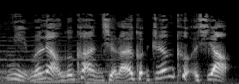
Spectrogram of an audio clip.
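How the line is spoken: Mocking laughter. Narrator (Chinese): 内特指着他们大笑起来

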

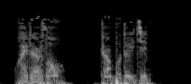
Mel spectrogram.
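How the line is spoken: Whisper. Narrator (Chinese): 小声的说

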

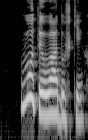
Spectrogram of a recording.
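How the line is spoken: Chuckling. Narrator (Russian): хохотнул тягач

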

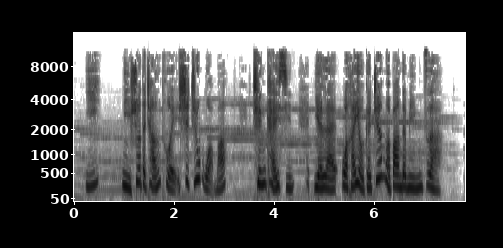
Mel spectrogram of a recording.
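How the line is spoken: Smiling. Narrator (Chinese): 长腿微笑着说

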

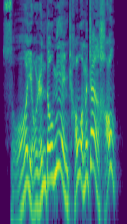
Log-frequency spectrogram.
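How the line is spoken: Loud warrior. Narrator (Chinese): 莫名边上的一名武人大声说道

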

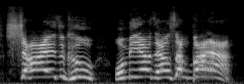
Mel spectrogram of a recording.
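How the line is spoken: Angry loud scolding. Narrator (Chinese): 我前夫生气的大声的斥责我说

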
